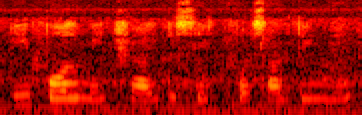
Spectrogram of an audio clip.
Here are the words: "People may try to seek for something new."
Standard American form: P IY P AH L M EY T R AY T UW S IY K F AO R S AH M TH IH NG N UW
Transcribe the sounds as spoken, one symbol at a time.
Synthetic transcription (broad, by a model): P IY P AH L M EY T R AY T UW S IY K F AO R S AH M T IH NG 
